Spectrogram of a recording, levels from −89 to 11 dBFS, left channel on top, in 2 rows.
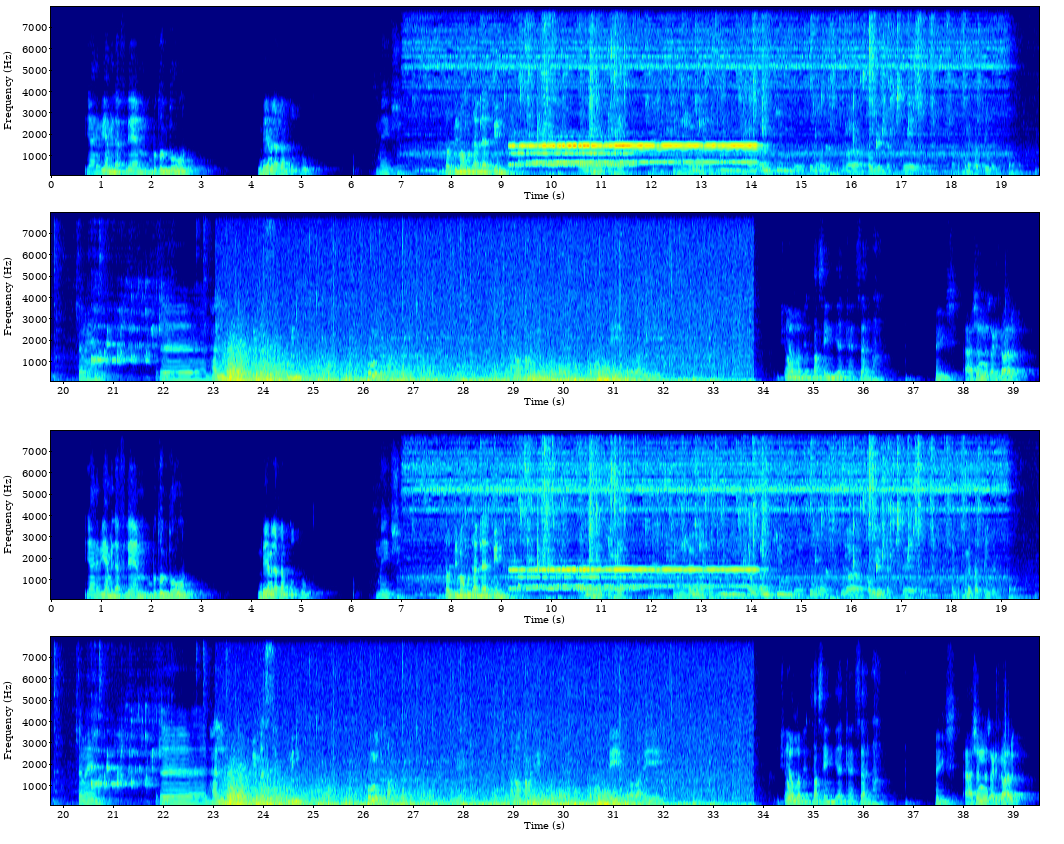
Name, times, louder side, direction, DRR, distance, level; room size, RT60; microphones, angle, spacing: voice 1, 0.7-2.7 6.5-7.0 7.9-9.2 12.4-12.8 20.3-20.8 21.9-24.8 27.7-28.1 28.9-29.7 32.6-32.9 34.3-36.4 37.4-37.8, equal, 75° right, 7 dB, 1.5 m, -41 dB
voice 2, 4.1-5.1 10.5-11.5 12.7-16.7 17.0-17.6 18.0-19.0 26.0-26.7 30.8-32.0 34.4-34.8 38.0-39.0, right 3 dB, 50° right, 7 dB, 1.0 m, -44 dB
sound 1, 6.5-22.3 22.7-22.9 23.2-23.3 23.6-24.0, right 3 dB, 30° right, 2.0 m, -46 dB
sound 2, 9.1-14.1, left 7 dB, 60° left, 0.9 m, -30 dB
Thunder, 23.0-33.8, left 1 dB, 5° left, 0.4 m, -35 dB
17.0 x 6.4 x 7.1 m, 1.0 s
head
